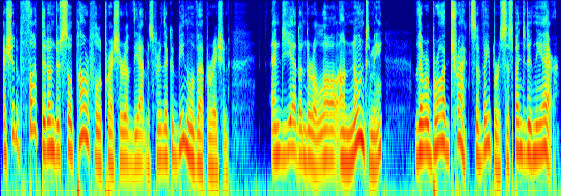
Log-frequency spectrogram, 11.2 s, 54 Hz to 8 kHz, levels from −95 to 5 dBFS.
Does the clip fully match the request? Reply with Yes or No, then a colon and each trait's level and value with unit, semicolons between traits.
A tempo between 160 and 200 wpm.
Yes: average, 190 wpm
